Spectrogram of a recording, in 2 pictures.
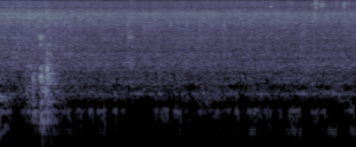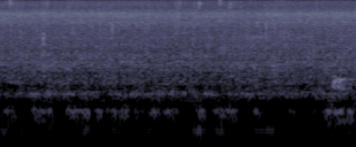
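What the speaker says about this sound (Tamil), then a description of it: "வெங்காயம் நல்லா வதங்கட்டும்" Four large onions fry in oil for a mutton curry, giving a continuous dense sizzle throughout with a brief clatter of stirring at the start.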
